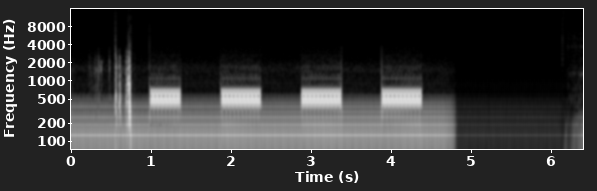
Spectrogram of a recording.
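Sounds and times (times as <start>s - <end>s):
low electrical hum: 0.0s - 6.3s
phone busy tone beeps: 1.0s - 4.4s.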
